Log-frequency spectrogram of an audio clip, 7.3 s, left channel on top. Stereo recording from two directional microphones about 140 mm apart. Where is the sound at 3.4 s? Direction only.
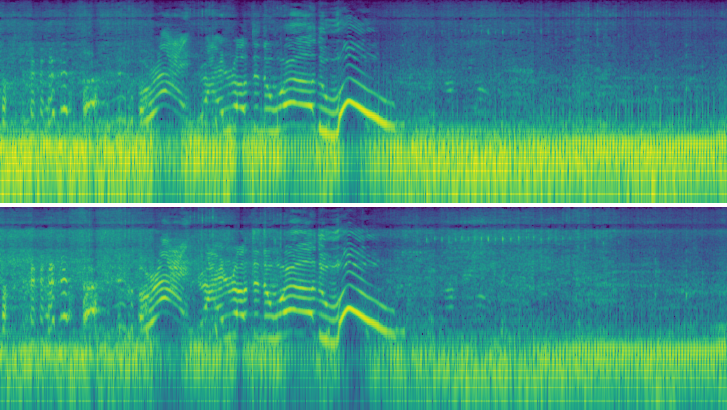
30° left (ahead or behind).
